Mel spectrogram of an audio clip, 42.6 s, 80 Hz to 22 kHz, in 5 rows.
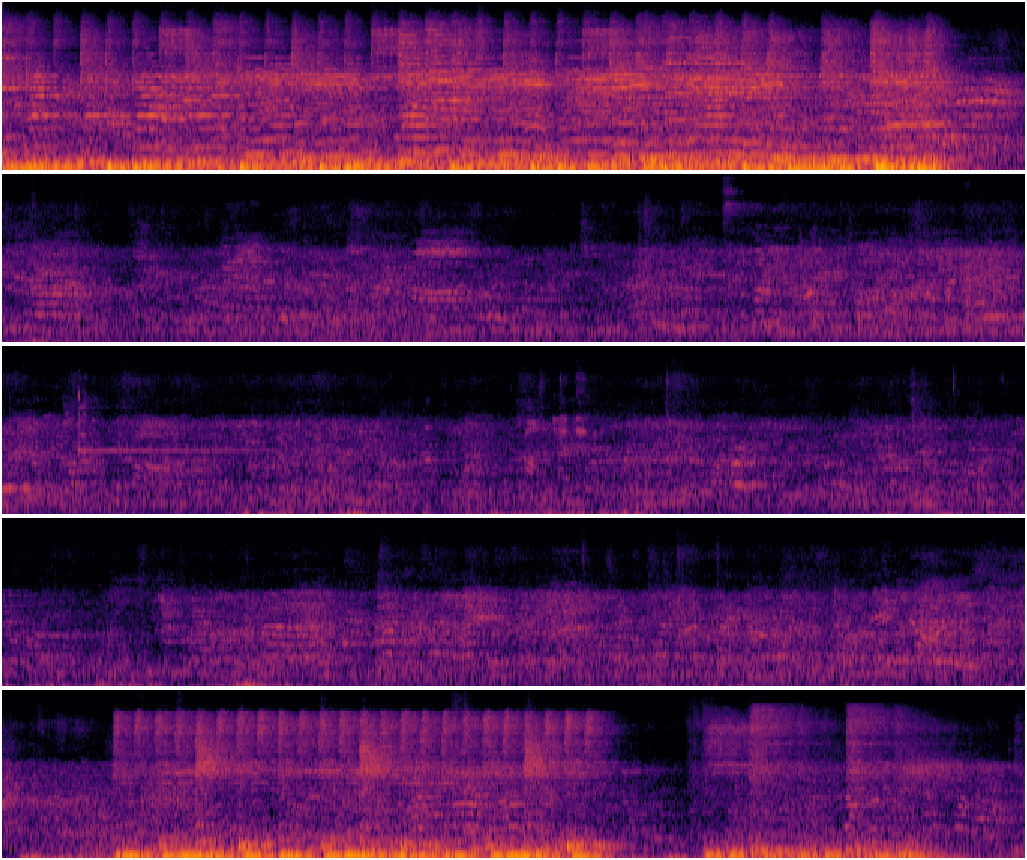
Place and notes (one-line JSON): {"title": "都歷, Chenggong Township - Aboriginal small village", "date": "2014-09-06 16:15:00", "description": "Aboriginal small village, Residents Activity Center, The weather is very hot", "latitude": "23.03", "longitude": "121.33", "altitude": "29", "timezone": "Asia/Taipei"}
